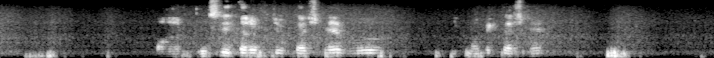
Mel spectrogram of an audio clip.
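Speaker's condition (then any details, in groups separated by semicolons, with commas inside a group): No condition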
